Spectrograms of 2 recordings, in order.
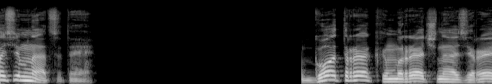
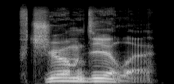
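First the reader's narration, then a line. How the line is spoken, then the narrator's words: Menacing growl. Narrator (Russian): угрожающе прорычал он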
